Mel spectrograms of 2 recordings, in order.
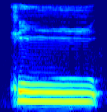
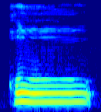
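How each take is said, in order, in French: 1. Ça commence par un k profond, de la gorge. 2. Ça commence par un k profond, de la gorge.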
